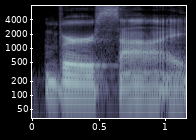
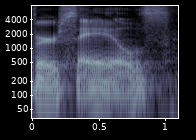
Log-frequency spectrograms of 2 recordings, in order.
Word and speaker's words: Versailles: sheer not will Shire Versailles not Versailles man I get this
